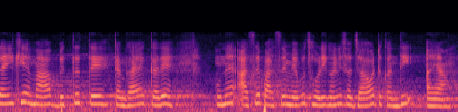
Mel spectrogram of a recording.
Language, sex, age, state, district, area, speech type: Sindhi, female, 18-30, Rajasthan, Ajmer, urban, spontaneous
